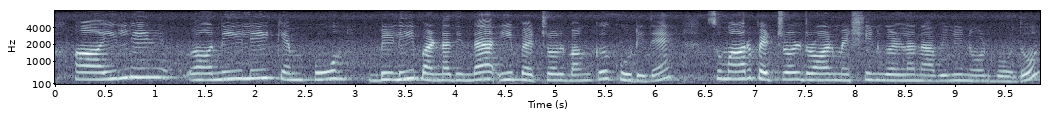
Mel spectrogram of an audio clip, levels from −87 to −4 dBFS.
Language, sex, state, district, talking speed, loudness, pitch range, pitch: Kannada, female, Karnataka, Raichur, 105 wpm, -17 LUFS, 240-295 Hz, 265 Hz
